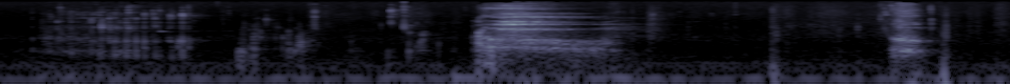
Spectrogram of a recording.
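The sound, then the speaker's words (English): Mouth noises of someone sipping water: a short slurping gulp in the middle, a quieter swallow near the end, and soft smacking between, with no talking. “Quick sip of water, boss.”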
